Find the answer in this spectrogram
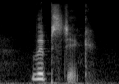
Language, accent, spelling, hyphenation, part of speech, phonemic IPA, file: English, General American, lipstick, lip‧stick, noun / verb, /ˈlɪpˌstɪk/, En-us-lipstick.ogg
- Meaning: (noun) 1. Makeup for the lips 2. A stick of this makeup 3. A dog's penis 4. Ellipsis of lipstick lesbian; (verb) To apply lipstick to; to paint with lipstick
